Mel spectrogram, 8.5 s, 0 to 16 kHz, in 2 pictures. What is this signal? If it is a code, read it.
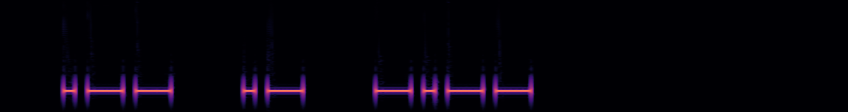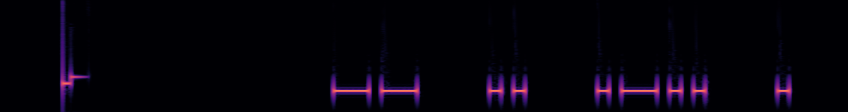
Morse code, heard as a keyed tone, about 20 wpm, spaced as for 14 wpm, 700 Hz. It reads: WAY MILE
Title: 2x Character Spacing - Top 300 Words - 20wpm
